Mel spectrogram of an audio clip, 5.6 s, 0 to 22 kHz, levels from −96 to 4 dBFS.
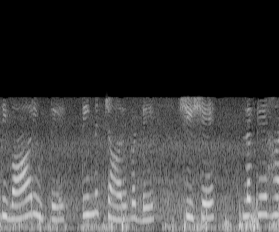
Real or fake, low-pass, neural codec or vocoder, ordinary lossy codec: real; 7.2 kHz; none; AAC, 16 kbps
